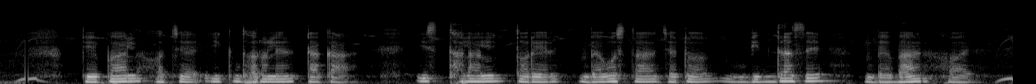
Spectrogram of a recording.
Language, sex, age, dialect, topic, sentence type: Bengali, male, 25-30, Jharkhandi, banking, statement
